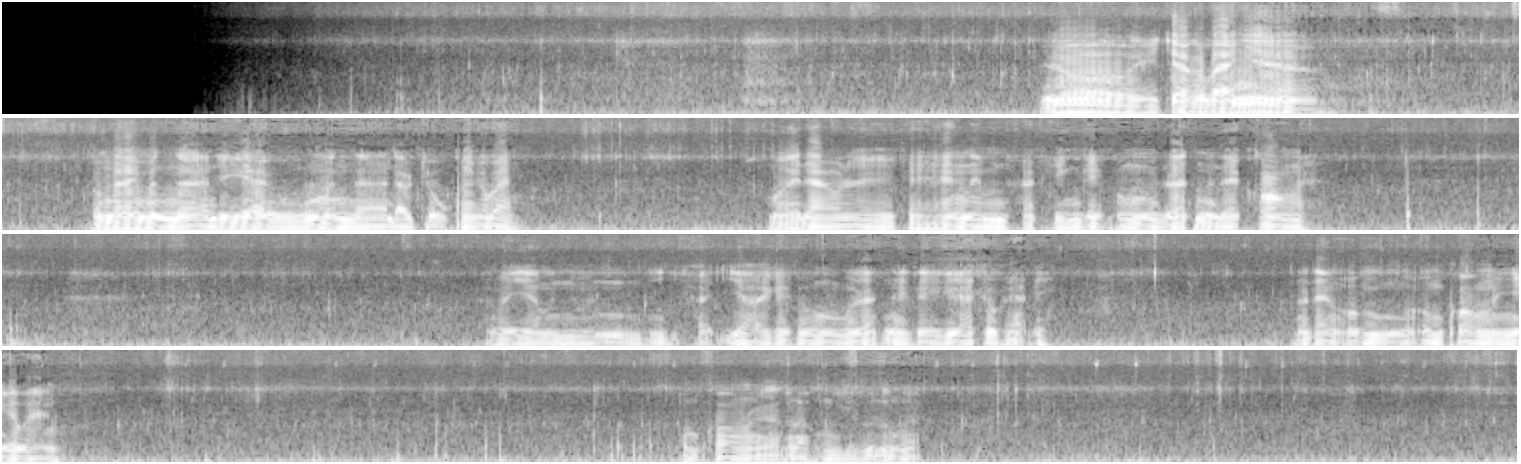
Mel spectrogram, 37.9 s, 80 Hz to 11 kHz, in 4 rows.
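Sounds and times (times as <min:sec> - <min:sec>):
wind rumbling on microphone: 0:01.4 - 0:37.9.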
